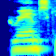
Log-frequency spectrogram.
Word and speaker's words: Gramsci: Gramsci. I say Gramsci, yeah.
